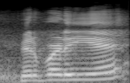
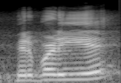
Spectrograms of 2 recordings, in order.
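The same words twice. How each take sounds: The two takes are said the same way.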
